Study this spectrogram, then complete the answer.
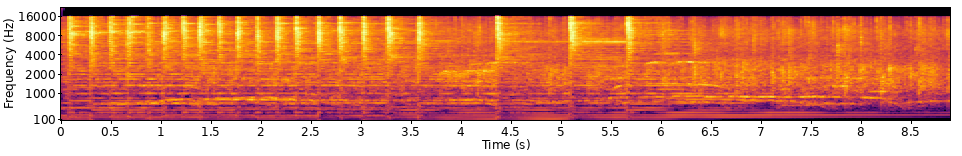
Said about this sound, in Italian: Grazie! Grazie, grazie, grazie! Un altro applauso per le nostre poetesse!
